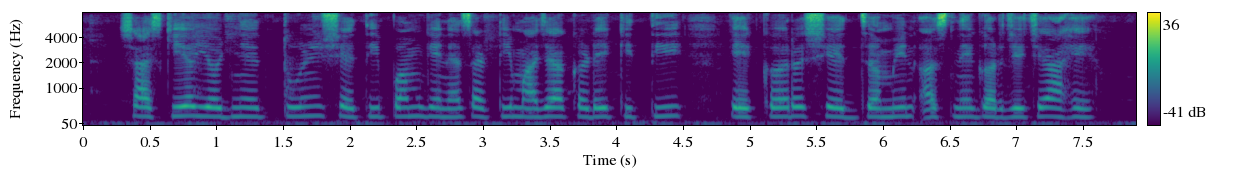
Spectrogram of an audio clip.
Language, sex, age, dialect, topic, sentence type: Marathi, female, 18-24, Northern Konkan, agriculture, question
